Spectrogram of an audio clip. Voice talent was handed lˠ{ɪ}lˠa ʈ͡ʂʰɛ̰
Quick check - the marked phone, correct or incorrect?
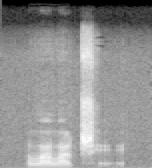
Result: correct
